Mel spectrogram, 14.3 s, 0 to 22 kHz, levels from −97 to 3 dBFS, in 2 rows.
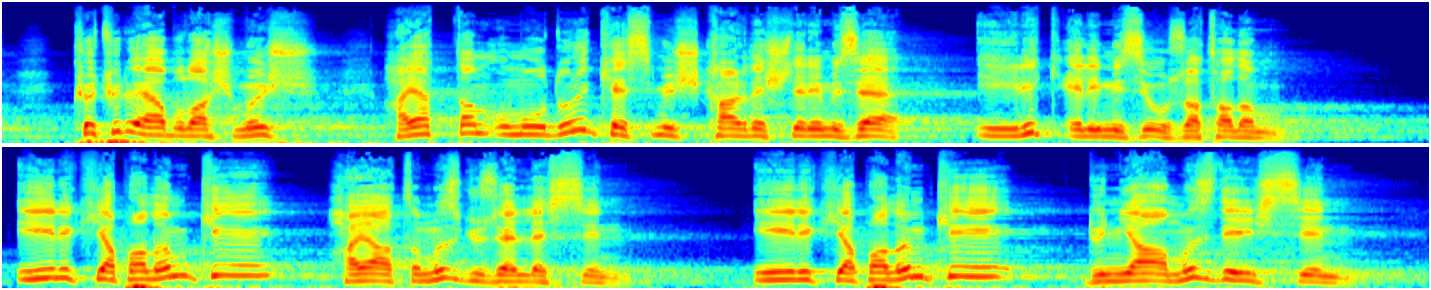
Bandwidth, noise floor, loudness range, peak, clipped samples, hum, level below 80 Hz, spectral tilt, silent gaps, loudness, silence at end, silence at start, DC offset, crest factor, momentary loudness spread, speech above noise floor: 19 kHz; -49 dBFS; 2 LU; 0 dBFS; under 0.1%; none; -36 dBFS; -4 dB/octave; none; -18 LUFS; 0.3 s; 0.35 s; under 0.1%; 18 dB; 10 LU; 32 dB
